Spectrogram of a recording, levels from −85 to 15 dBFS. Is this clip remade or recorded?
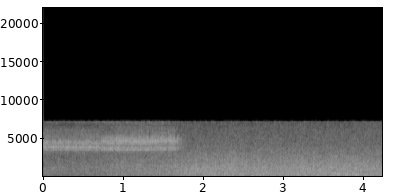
recorded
